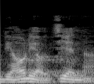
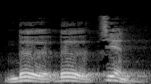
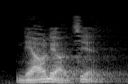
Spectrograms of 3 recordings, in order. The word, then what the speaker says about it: 了了见: 是自本以来，它就是摆在那个地方，清净自信就是这样，无所谓迷，更无所谓的物，哎，了了见，无一物，哎，这个读了了见呐，哎呀，你不要别人读错，读成乐乐见，啊，那就麻烦大了啊，了了见。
